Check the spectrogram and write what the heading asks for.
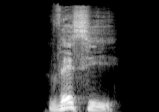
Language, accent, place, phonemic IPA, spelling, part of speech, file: German, Germany, Berlin, /ˈvɛsi/, Wessi, noun, De-Wessi.ogg
- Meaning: a person from the area of the former West Germany, used to distinguish them from a person from the former East Germany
